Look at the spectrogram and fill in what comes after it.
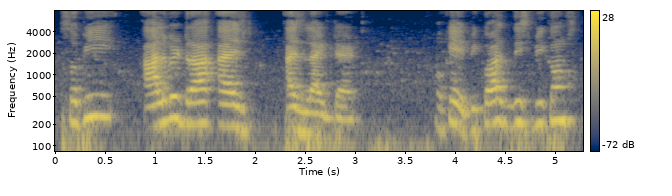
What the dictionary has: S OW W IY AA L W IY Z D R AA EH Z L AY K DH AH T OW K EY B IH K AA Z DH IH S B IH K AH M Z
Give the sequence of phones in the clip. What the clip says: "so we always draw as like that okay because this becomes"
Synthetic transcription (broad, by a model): S OW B IY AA L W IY D R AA EH Z L AY K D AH T OW K EY B IH K AA Z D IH S B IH K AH M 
